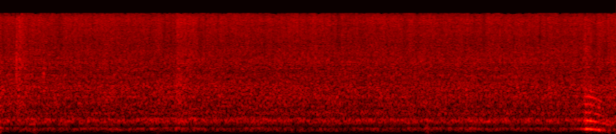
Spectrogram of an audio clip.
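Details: Sicilian honey bee swarm being captured at Sciacca: a dense, steady hum with a low drone and an overtone above it, continuous throughout, ending in a brief louder knock.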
